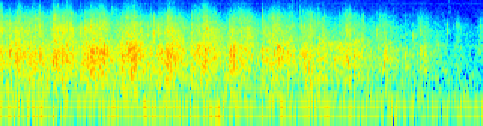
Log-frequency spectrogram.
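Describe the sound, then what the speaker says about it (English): Sustained, dense applause from a large audience at a graduation lecture, a steady wash of clapping that swells and then gradually tapers off without speech. "I think we deserve a round of applause."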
